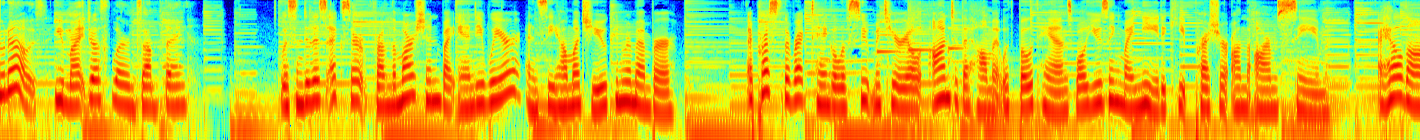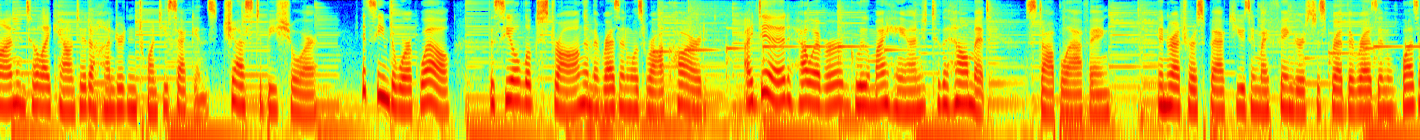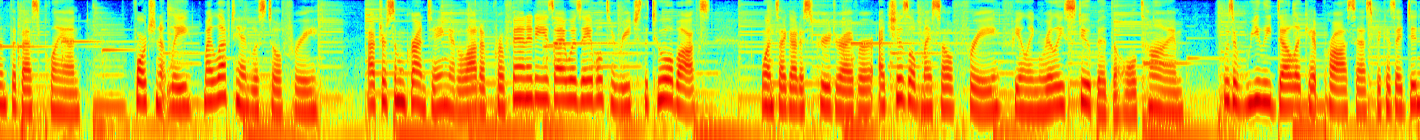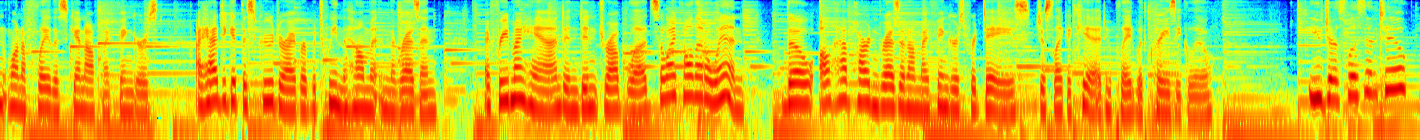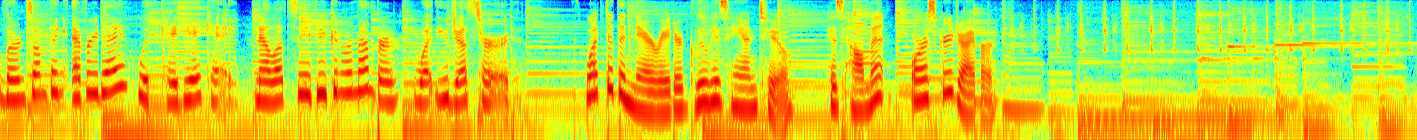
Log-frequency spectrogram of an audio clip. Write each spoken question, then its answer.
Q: What did the narrator glue his hand to?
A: He glued his hand to his helmet.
